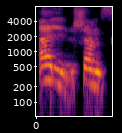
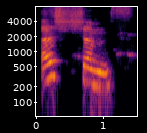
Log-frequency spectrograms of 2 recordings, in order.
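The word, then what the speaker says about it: الشمس: И получается у нас мы не читаем аль-шамс, как было с лунными буквами, а читаем аш-шамс. Аш, да, то есть удвоенное. Аш-ша. У нас лям не читается.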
